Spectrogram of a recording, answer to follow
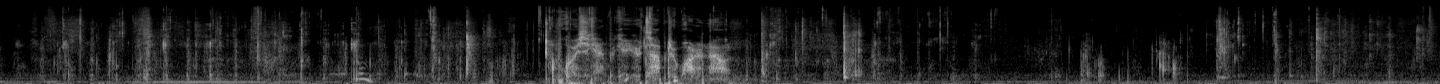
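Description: Close-miked chewing and biting of fast food, with many small crunching clicks. About halfway through there is a louder, busier burst of mouth noise lasting a couple of seconds.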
